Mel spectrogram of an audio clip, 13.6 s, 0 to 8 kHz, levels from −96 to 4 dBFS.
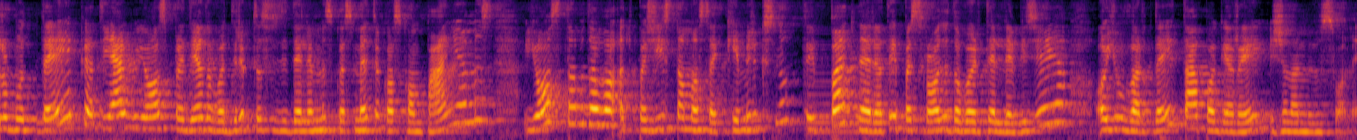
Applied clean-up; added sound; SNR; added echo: neural separator model SepFormer DNS4.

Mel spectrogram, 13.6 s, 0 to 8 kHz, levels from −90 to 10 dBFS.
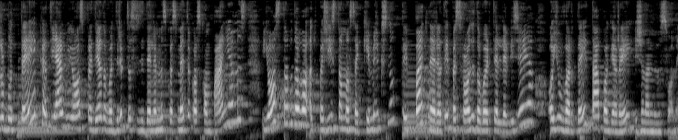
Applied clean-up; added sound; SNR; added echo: classical method WPE with log-MMSE.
